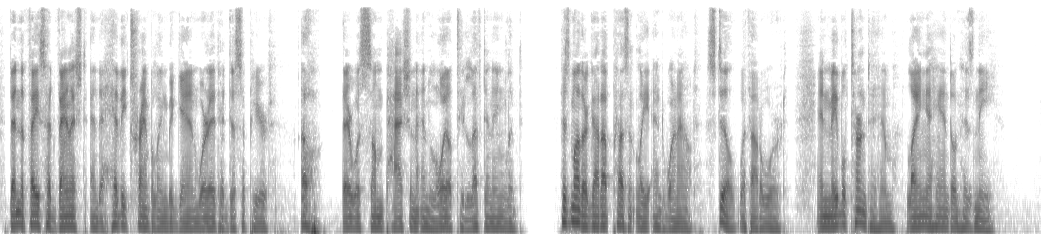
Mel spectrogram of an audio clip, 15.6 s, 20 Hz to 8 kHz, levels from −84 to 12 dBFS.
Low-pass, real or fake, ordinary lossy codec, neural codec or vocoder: 7.2 kHz; fake; MP3, 48 kbps; codec, 44.1 kHz, 7.8 kbps, Pupu-Codec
